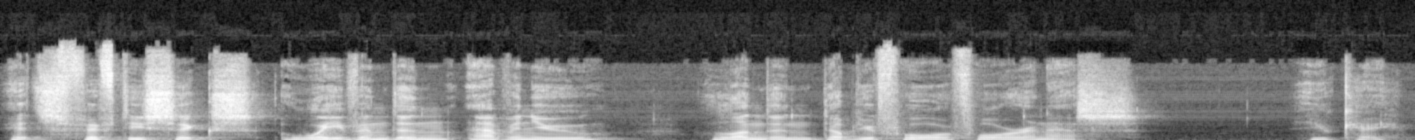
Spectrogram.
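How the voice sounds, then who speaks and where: A man in his eighties, born in Slovakia with Slovak as his first language, giving oral history testimony in a measured, thoughtful way with frequent restarts. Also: medium pitch, fairly even intonation, mellow. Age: 80s. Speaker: interviewee.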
